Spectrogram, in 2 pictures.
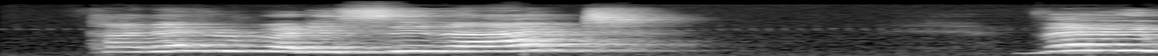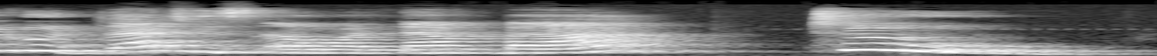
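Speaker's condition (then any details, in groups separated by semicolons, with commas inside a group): No condition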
